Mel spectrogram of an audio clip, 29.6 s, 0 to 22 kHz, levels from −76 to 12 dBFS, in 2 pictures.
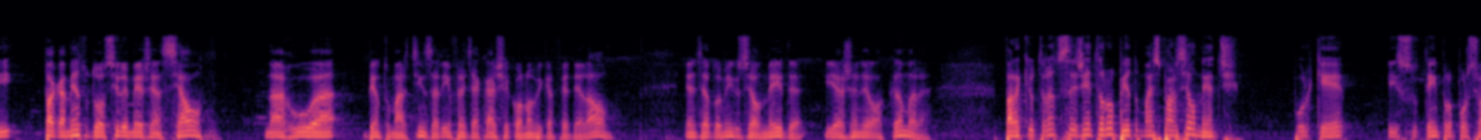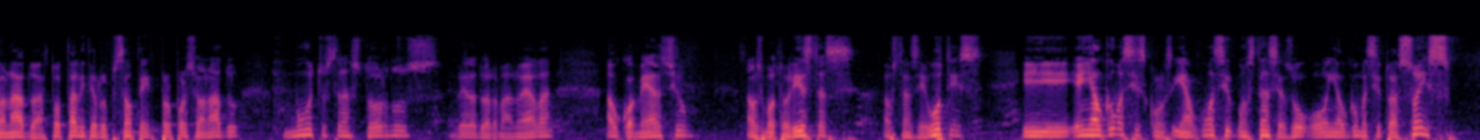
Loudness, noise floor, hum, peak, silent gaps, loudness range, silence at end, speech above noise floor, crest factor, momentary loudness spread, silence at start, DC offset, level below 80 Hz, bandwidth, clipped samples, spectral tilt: -21 LUFS; -53 dBFS; none; 0 dBFS; none; 7 LU; 0.2 s; 33 dB; 20 dB; 13 LU; 0 s; under 0.1%; -30 dBFS; 8 kHz; under 0.1%; -6 dB/octave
